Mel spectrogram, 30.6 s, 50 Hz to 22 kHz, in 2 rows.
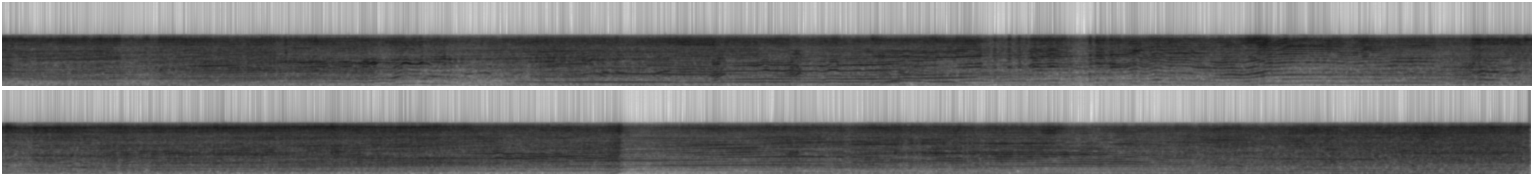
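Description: Several 125cc two-stroke shifter cage kart engines racing together, their pitch rising and falling as the drivers rev up the straights and back off into the turns, with one steep climb in pitch about halfway through.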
